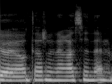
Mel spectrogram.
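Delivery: normal talking voice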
